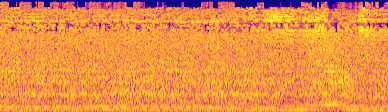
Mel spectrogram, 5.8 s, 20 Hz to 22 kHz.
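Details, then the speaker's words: Very rare 1972 Ford Falcon XY 4x4 ute, running after being fuelled: quiet, steady even hum with a brief smooth rev near the end, no visible smoke; normal healthy running. "listen to it so quiet I mean does it even blow smoke like I don't see any"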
